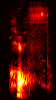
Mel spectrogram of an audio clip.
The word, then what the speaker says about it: cough: yes you're correct but how is that GH sound pronounced is it pronounced g f or is it silent what do you think how is the GH sound pronounced okay D you're very fast D says the B so F yes you are correct it's cough cough cough we've got lots of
